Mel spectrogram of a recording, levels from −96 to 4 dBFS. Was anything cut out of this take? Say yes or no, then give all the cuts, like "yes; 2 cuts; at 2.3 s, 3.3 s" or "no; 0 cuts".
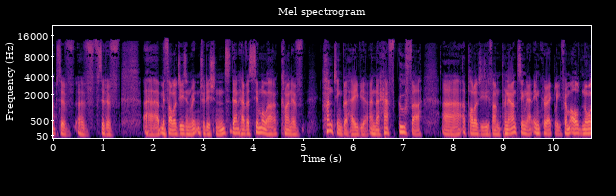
no; 0 cuts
